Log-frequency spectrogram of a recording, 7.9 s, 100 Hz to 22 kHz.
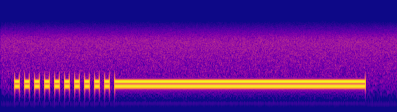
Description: Telephone call progress tone (North American plan), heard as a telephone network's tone, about 350, 440 Hz, 0.1 s on and 0.1 s off. Stutter dial tone.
